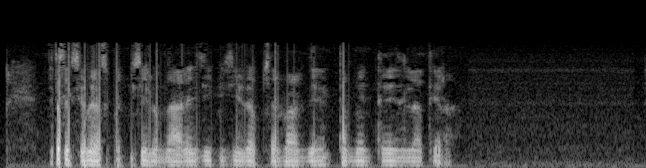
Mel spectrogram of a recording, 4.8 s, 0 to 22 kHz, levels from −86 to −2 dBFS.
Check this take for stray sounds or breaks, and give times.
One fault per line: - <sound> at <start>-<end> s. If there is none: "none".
none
